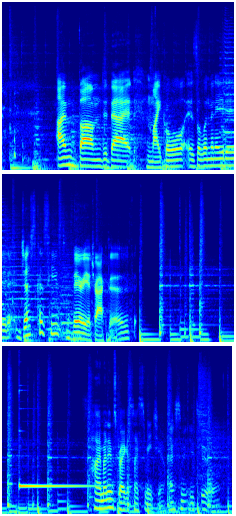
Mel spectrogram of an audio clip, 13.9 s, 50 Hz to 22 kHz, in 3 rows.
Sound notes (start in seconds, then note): 0.0 laughs; 0.0 chuckles; 7.6 upbeat music; 9.6 bell dings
